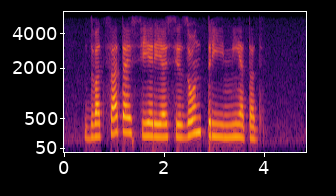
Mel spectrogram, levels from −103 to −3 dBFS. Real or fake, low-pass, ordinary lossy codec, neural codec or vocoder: real; 5.4 kHz; AAC, 32 kbps; none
